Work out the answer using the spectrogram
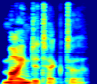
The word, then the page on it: mine detector: British English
